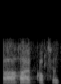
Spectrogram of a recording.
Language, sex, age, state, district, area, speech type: Assamese, male, 18-30, Assam, Lakhimpur, urban, conversation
